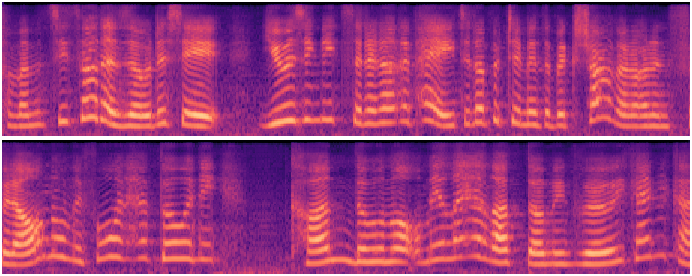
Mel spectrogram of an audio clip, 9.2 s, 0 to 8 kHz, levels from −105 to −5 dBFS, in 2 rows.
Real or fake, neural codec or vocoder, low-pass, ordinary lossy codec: fake; codec, 16 kHz, 0.2 kbps, FocalCodec; 7.2 kHz; none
